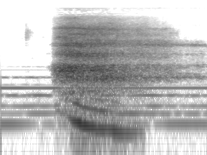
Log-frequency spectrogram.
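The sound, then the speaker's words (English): A single deep breath out during a guided meditation, a long airy sigh that swells and then slowly fades over a soft, steady musical drone, with no talking. “Taking some deep breaths in, use your breath and sink into your heart, sink into your body.”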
